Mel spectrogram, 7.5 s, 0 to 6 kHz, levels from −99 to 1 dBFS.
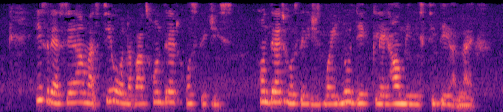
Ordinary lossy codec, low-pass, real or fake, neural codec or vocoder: MP3, 32 kbps; 5.4 kHz; real; none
